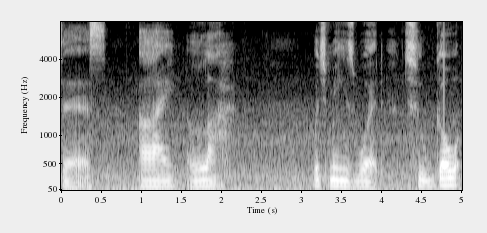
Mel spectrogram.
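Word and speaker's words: עלה: Went up, according to the Hebrew, Strong's H 5927, pronounced as I-lah, which means what?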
